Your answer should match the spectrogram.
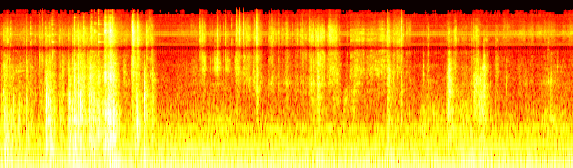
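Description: Rustling and crinkling of a sheet of Letraset dry-transfer lettering being handled and moved over paper, busiest in the first two seconds or so, then a few scattered rustles, over a faint steady hum.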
